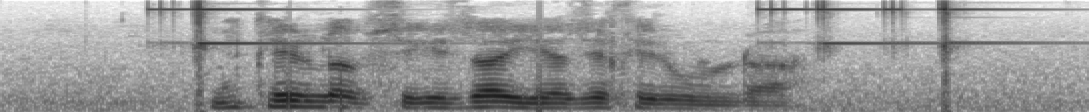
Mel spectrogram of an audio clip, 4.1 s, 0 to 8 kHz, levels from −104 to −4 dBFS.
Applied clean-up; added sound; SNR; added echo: none; Bicycle bell; 6 dB; none.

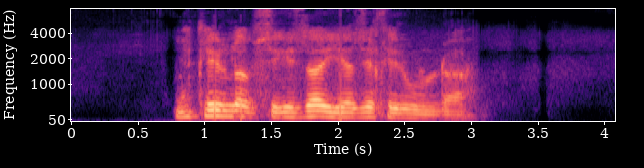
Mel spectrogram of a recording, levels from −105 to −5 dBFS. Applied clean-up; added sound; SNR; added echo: neural mask model Resemble Enhance denoiser.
